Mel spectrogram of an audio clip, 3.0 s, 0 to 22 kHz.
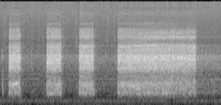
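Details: Grundig FR200 radio after cleaning badly corroded battery contacts, on medium wave: harsh hiss in three short bursts then a longer one, cutting sharply in and out; weak noisy reception, owner suspects a contact problem.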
